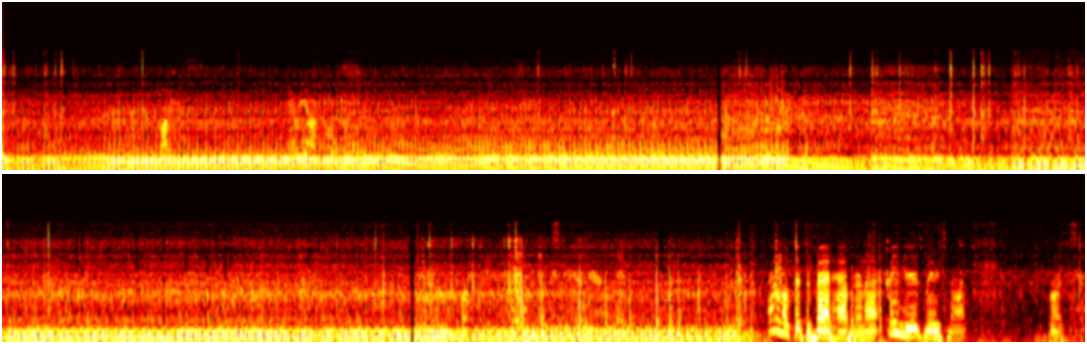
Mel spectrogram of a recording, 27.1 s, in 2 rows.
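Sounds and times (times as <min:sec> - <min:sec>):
motorcycle engine at low speed: 0:00.0 - 0:25.3.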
